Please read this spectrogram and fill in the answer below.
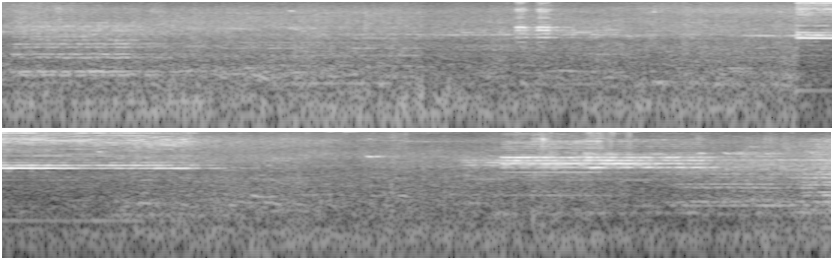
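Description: Busy street traffic running steadily, with vehicle horns honking several times; the longest and loudest honk comes about four seconds in.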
